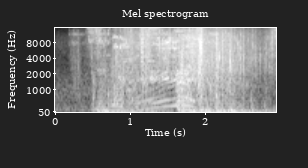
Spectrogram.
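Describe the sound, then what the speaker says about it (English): Objects shattering and crashing apart in God of War Ragnarök, a loud burst of breaking debris with scraping and tonal game effects layered over it, continuing in rough pulses. "Ah, back to smashing through things for fun and profit."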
